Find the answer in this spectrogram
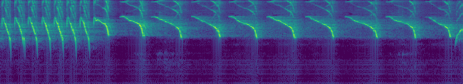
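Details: Canary delivering a rapid run of high descending chips that slows into evenly spaced, loud downward-sweeping whistled notes, repeated roughly every half second.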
